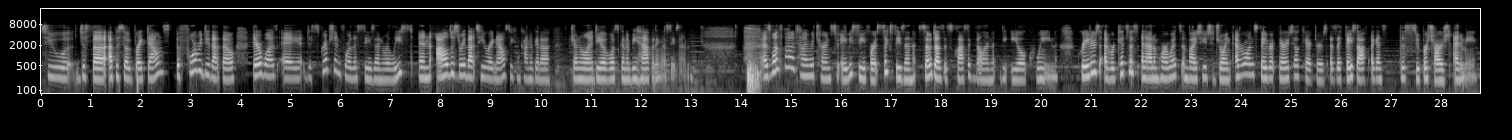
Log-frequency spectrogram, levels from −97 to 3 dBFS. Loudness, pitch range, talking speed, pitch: -24 LUFS, 210-255 Hz, 180 wpm, 225 Hz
